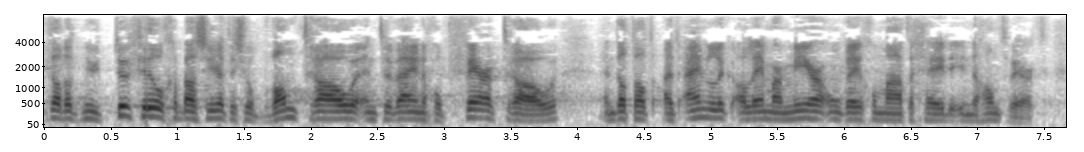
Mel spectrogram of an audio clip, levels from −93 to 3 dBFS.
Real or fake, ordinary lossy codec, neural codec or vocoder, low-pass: real; none; none; none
